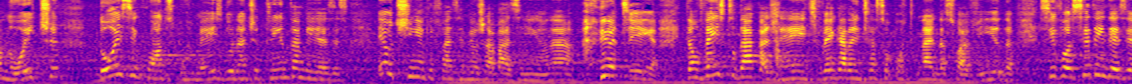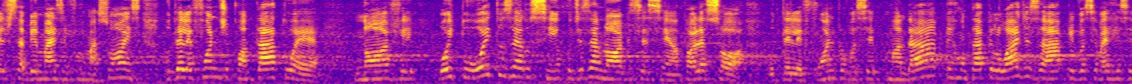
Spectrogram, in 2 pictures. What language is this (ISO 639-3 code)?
por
